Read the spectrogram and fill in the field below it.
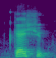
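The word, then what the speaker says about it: cashew: कैश्यू, काजू, इसमें भी EW से पहले श की ध्वनि है, एस से श की ध्वनि होती है, तो जोशीले चार की दूसरी ध्वनि श, यहाँ पे उसका उच्चारण होगा ऊ, कैशू।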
